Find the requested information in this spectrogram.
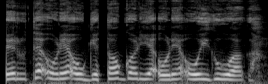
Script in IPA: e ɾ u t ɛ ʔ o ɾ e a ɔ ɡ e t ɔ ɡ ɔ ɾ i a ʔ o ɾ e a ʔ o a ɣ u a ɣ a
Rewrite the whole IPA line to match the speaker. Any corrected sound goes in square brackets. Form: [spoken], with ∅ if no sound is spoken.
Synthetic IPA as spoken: e ɾ u t ɛ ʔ o ɾ e a [o] ɡ e t ɔ ɡ ɔ ɾ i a ʔ o ɾ e a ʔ o [i] ɣ u a ɣ a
